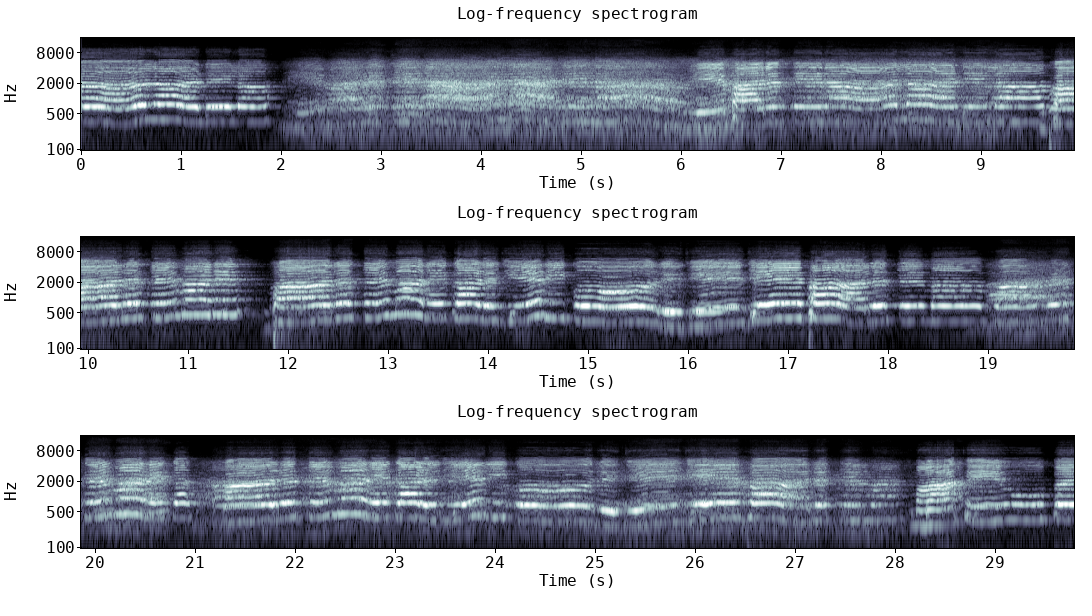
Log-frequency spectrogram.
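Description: A school prayer sung by a group of schoolchildren together with a woman's voice, in long melodic lines. The singing breaks off briefly about two seconds in and again about twelve seconds in.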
